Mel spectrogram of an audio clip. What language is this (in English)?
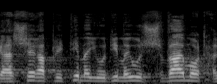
Hebrew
